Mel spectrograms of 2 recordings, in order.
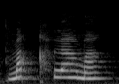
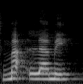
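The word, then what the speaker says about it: مقلمة: This is called maqlama. In my dialect, it's ma'lami. We don't pronounce the qa.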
